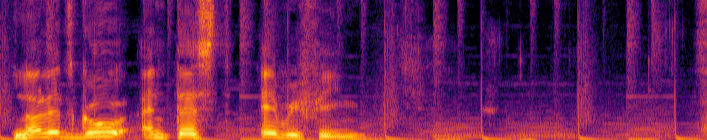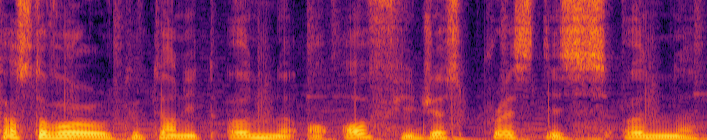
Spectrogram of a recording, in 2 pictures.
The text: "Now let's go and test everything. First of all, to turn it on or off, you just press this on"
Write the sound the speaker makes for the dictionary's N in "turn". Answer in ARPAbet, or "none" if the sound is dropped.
N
